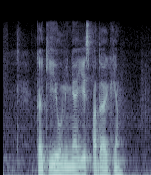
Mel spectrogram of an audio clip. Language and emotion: Russian, neutral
